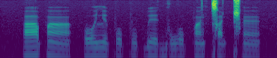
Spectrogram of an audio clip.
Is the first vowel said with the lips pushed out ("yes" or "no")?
no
